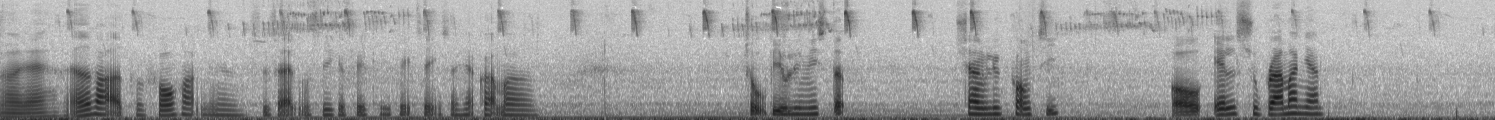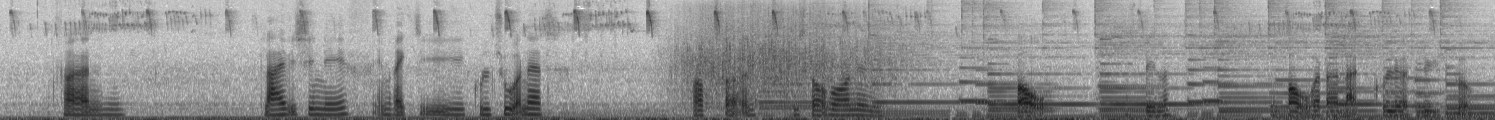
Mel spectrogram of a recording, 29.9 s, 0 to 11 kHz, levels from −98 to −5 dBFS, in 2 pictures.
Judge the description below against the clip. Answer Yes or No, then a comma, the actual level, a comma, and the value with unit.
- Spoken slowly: Yes, slow, 100 wpm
